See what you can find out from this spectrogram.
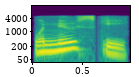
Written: Winooski

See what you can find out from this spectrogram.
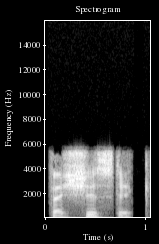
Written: fascistic

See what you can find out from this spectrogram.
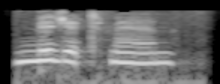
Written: midgetman

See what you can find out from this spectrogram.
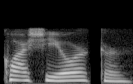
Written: kwashiorkor

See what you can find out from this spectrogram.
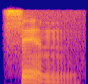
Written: sin

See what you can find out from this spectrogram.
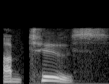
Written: obtuse

